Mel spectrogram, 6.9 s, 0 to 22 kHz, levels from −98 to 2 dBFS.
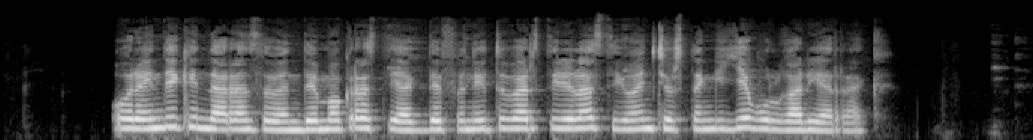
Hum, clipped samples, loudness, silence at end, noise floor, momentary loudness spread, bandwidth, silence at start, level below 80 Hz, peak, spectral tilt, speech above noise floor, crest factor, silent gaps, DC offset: none; under 0.1%; -16 LUFS; 1.15 s; -82 dBFS; 6 LU; 11.5 kHz; 0.75 s; -58 dBFS; -2 dBFS; -5 dB/octave; 67 dB; 14 dB; none; under 0.1%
